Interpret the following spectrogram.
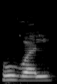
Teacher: हलक के सीने वाले हिस्से से अदा होता है, तो आवाज आएगी हुवल, बहुत आसानी से, ठीक है। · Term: दो चश्मी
